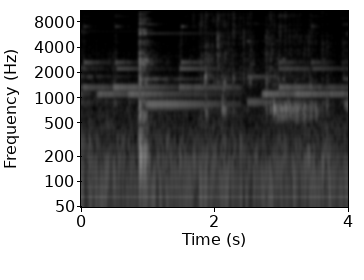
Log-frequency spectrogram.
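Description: Soft background music of chiming mallet notes, with a sharp click about a second in and water being poured into a drinking glass near the end.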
